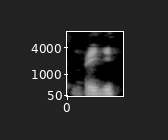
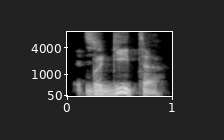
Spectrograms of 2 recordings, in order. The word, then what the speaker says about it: Brigitte: If you listen to the way the voice actor, that's the correct pronunciation. So it's Brigitte. – Brigitte.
